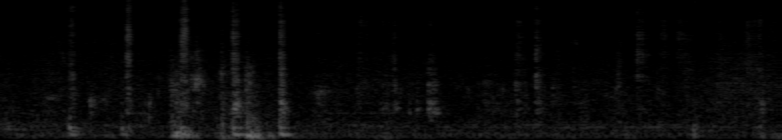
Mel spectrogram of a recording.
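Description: Marker drawing on a wooden counter panel: a cluster of short scratchy strokes and taps from about half a second to two seconds in, then a few fainter ones.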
